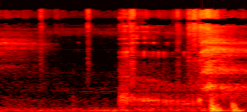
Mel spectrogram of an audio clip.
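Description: A man's drawn-out "uh" hesitation, starting a little past halfway after a quiet pause.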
